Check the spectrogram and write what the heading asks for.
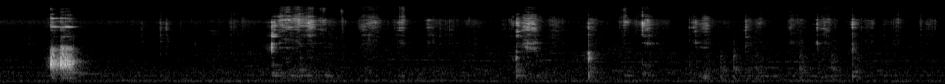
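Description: A wooden spoon stirring milk-soaked fried vermicelli in a nonstick pan, knocking and scraping against the pan in irregular strokes from about three seconds in. One sharp knock sounds about half a second in.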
